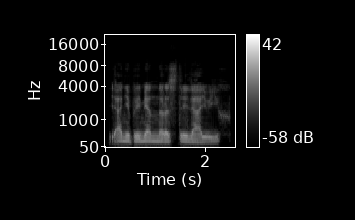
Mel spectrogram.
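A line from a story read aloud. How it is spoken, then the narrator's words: Calm, even, dispassionate voice. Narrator (Russian): командир дивизии заявил ровным, спокойным, почти бесстрастным голосом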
